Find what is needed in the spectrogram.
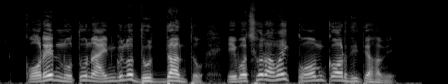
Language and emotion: Bengali, surprised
